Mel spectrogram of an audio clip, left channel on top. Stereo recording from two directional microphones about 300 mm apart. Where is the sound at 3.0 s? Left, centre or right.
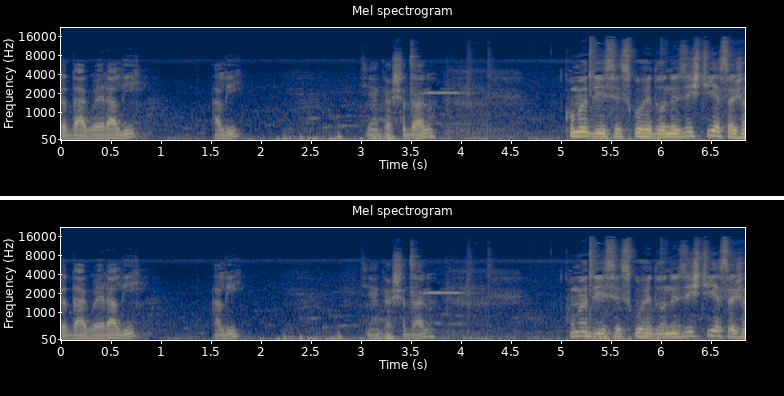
Centre.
